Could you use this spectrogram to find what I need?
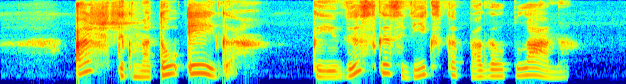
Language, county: Lithuanian, Alytus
